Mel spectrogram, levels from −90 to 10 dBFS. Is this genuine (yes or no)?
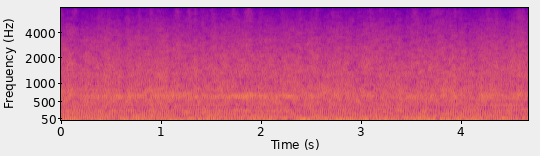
no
